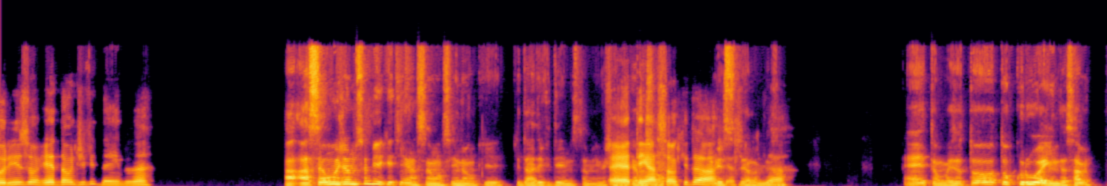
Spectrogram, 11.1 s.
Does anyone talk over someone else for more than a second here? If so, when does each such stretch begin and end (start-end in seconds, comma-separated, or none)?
6.1-7.9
